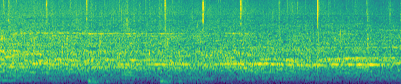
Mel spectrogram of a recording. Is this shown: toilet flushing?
no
